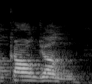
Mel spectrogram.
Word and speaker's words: Jung: that's for from uh carl jung or carl young i think they pronounce it carl young so he's a smart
